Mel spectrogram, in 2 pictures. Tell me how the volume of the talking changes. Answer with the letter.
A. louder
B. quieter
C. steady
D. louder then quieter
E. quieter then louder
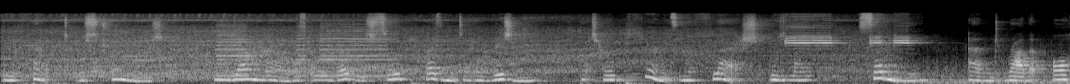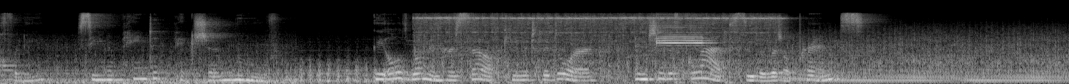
C.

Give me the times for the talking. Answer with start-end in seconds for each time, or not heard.
0.0-13.6, 14.4-19.4.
